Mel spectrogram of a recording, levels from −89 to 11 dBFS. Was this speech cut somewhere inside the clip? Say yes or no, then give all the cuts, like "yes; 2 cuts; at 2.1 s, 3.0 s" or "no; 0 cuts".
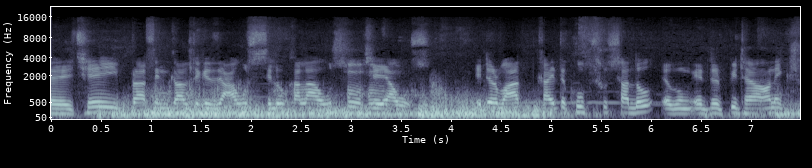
no; 0 cuts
